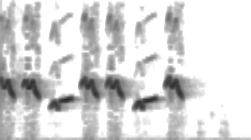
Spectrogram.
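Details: A cinereous tit in full song gives crisp, high whistled two-note phrases, a high downslurred note then a lower rising one, repeated rapidly and evenly before stopping abruptly.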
